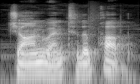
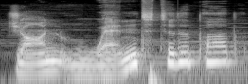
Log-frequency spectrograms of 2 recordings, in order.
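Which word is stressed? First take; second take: pub; went. First: The main stress falls on pub. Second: The main stress falls on went. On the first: "The neutral or the least marked intonation has pub as the tonic syllable" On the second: "I'm marking went as the tonic syllable"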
